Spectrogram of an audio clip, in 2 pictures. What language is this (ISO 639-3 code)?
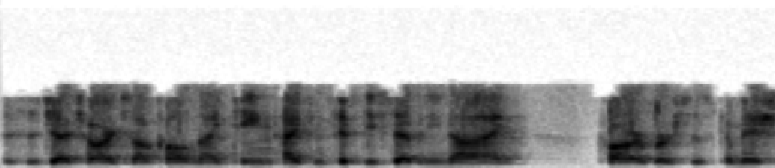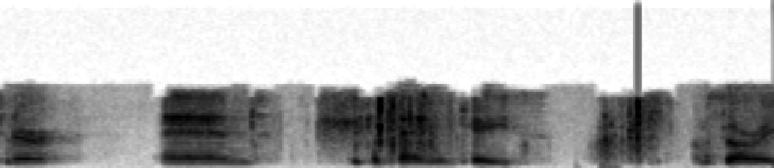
eng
